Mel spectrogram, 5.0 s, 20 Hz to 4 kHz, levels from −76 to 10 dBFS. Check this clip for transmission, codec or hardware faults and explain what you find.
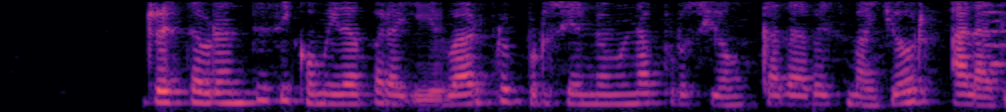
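Three kinds of fault occur in the speech, heard over a call path whose audio stops at 4 kHz, consistent with a narrowband codec such as G.711.

At 1.46, 2.65, 4.07 and 4.87 s the sound jumps ahead. The likely cause is a dropped buffer (overrun): the capture side fell behind, the hardware overwrote roughly 20 ms of samples each time, and the two ends were butted together with no gap.

From 2.10 to 2.30 s a short stall from a late packet occurs. A packet arrived late, the jitter buffer emptied, and the receiver stretched the preceding sound for about 43 ms before resuming where it left off. Nothing is lost, but the sound is held and slightly buzzy.

Within that stretch, from 2.18 to 2.23 s, there is a short concealed packet loss. About 20 ms never reached the decoder, so the receiver extended the last sound into the gap and faded back into the real signal, leaving a brief smear.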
